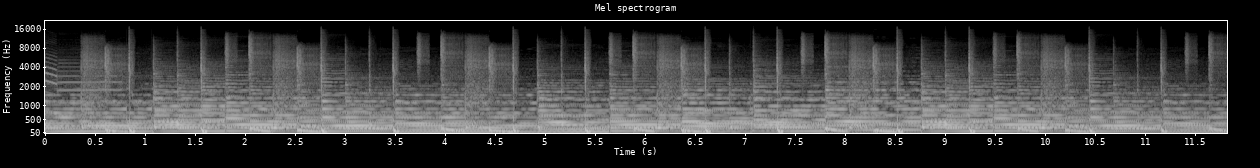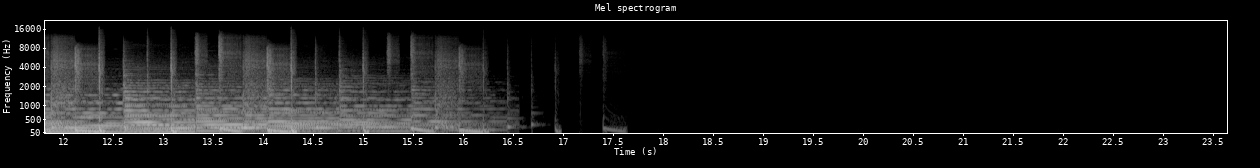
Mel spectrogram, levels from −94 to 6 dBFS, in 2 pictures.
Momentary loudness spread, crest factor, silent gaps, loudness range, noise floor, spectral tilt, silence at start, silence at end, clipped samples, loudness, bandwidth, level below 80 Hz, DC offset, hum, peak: 13 LU; 16 dB; 16.98-17.16 s, 17.28-17.40 s; 13 LU; -60 dBFS; -6 dB/octave; 0 s; 6 s; under 0.1%; -25 LUFS; 15.5 kHz; -40 dBFS; 1%; none; -10 dBFS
